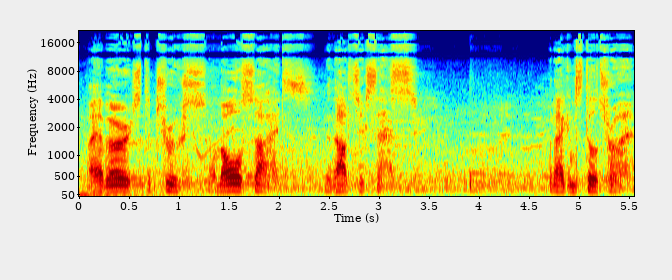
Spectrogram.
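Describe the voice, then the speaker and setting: Norse warrior, game drama, male actor: terse, earnest, plainspoken, fairly high for a man, noisy ambient background. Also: steady tone, a little slow, lightly acted. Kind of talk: dramatic video game acting.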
